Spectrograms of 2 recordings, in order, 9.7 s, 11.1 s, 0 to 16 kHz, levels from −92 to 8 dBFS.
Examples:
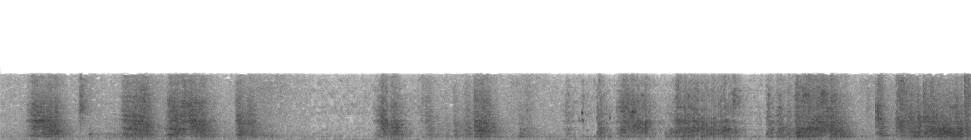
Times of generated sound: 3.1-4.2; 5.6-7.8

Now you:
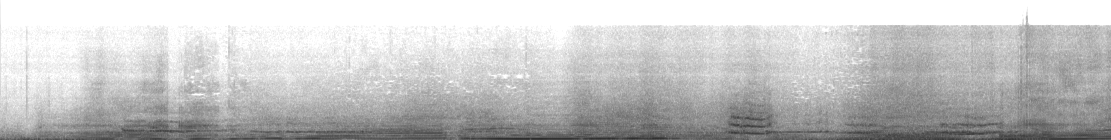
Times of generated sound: 0.0-1.8; 2.5-3.3; 5.3-7.9; 8.7-11.1

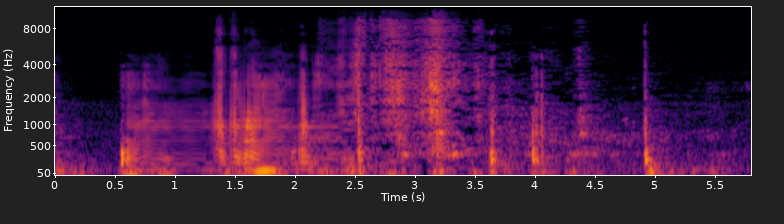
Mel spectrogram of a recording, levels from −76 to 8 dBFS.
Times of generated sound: 0.6-2.5

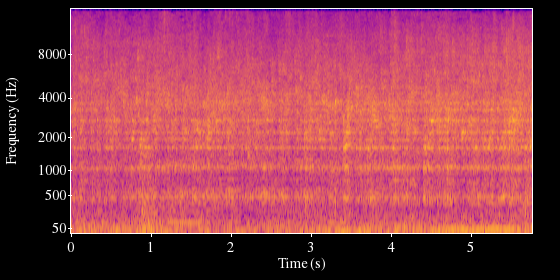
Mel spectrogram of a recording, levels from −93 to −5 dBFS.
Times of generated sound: 0.0-2.4; 4.8-5.8

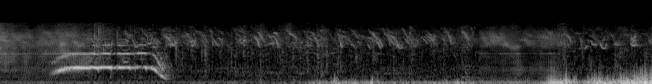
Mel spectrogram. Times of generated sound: 0.0-0.9; 4.8-5.6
